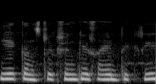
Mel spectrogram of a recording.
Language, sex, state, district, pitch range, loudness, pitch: Hindi, female, Bihar, Darbhanga, 230-245 Hz, -26 LUFS, 240 Hz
